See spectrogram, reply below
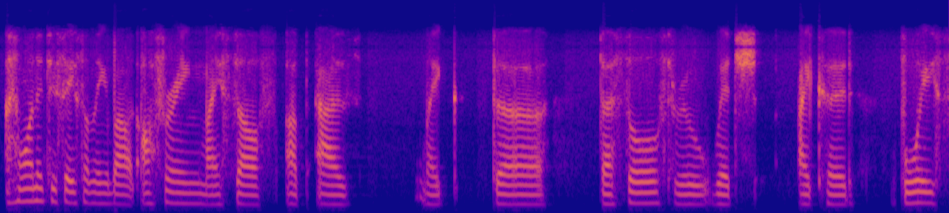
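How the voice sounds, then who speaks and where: A woman's voice: deep voice, dry recording. A woman whose first language is Korean, a spiritual artist being interviewed by telephone, talking in a searching, reflective way with loose phrasing. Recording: muffled telephone line.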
